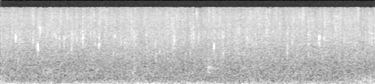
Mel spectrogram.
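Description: Steady rain falls continuously, a dense hiss of drops pattering on a surface with scattered sharper taps, evenly sustained throughout with no voices.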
